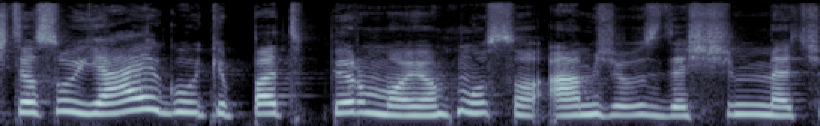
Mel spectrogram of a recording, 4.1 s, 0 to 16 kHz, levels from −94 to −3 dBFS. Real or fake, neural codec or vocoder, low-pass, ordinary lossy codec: real; none; 14.4 kHz; MP3, 96 kbps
